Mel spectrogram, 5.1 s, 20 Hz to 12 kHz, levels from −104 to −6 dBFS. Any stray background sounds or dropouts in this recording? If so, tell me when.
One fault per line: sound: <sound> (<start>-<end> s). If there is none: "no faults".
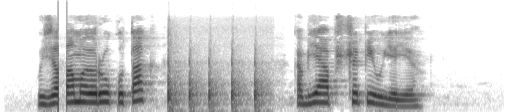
sound: dropout (0.6-0.7 s)
sound: thud (1.7-2.8 s)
